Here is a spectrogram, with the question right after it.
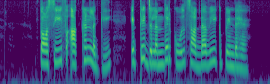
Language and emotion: Punjabi, neutral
